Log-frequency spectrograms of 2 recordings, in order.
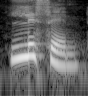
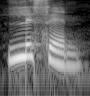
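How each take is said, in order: First: The t sound is silent in the middle. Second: The t sound is silent in the middle.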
